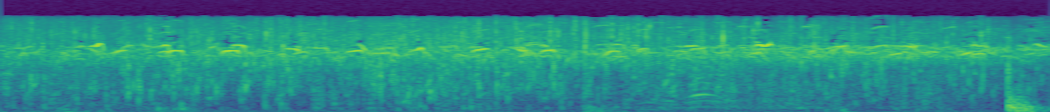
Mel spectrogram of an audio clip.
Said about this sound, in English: The ducklings hop and tumble out of the bins at the edge of the rice paddy.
